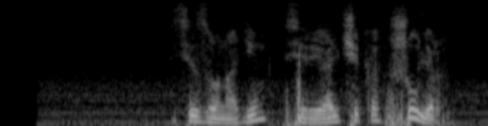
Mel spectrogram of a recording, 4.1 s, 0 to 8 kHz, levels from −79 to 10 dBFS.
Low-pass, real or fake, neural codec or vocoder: 7.2 kHz; real; none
